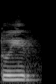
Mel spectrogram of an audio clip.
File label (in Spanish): "tuir", Silabas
